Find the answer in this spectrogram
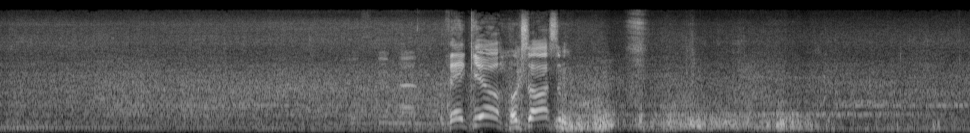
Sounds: vehicle, car, speech

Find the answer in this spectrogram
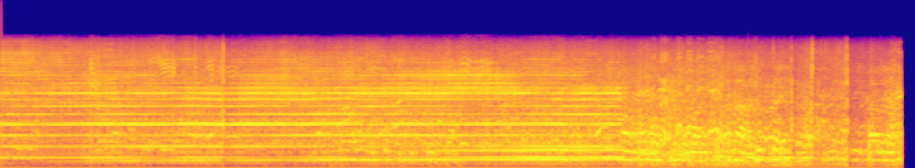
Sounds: speech

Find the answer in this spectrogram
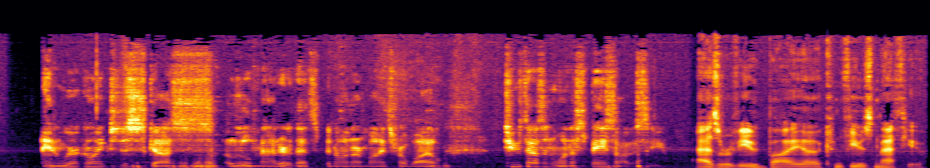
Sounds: speech

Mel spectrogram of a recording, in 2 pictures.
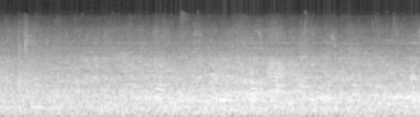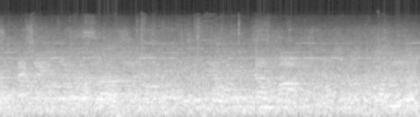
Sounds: speech

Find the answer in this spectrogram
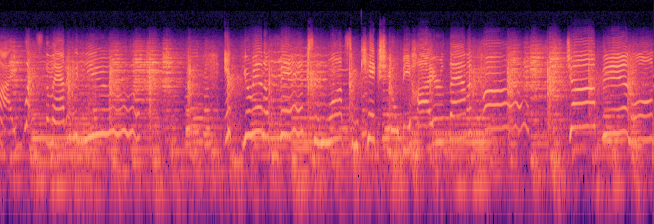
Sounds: music

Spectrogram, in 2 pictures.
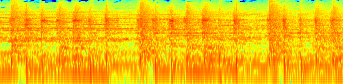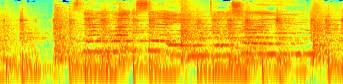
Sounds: music

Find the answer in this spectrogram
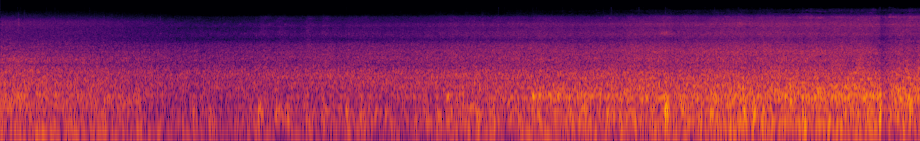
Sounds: rail transport, subway, train, train wagon, clickety-clack

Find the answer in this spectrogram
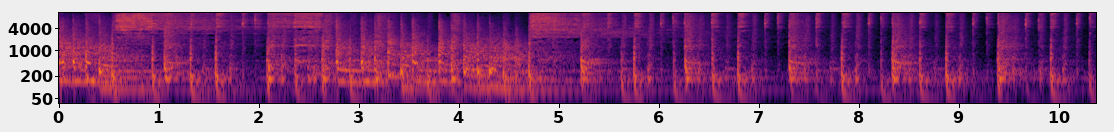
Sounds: drum, rimshot, percussion, snare drum, drum kit, bass drum

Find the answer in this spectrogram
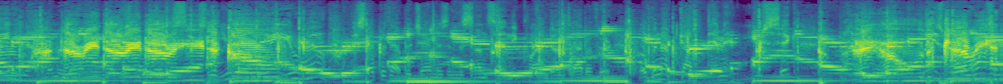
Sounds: speech, music

